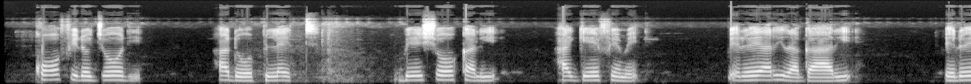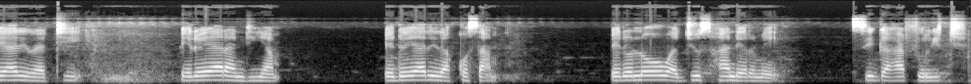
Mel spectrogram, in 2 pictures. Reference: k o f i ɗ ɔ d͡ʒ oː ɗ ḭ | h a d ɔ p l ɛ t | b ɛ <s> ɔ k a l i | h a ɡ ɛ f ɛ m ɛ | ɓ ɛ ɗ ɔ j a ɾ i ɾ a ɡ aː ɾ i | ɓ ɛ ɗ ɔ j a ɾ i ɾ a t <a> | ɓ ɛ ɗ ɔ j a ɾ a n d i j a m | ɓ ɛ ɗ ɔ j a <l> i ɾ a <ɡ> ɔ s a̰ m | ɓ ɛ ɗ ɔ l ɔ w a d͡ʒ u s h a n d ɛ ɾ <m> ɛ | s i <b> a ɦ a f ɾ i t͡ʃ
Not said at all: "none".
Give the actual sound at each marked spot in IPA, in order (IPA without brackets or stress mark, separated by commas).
ʃ, i, ɾ, k, m, ɡ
